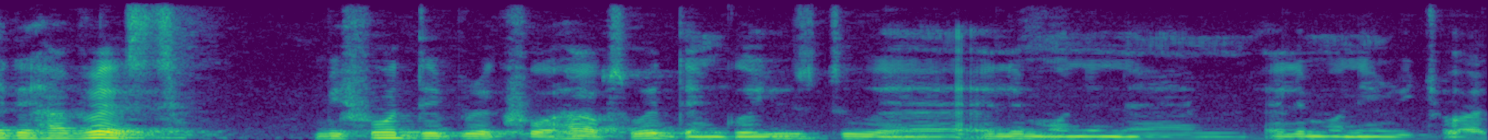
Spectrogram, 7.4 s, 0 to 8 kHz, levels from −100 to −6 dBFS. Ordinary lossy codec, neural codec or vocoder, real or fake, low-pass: none; none; real; none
